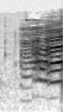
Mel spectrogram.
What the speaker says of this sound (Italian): Buongiorno, gatto Denver!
